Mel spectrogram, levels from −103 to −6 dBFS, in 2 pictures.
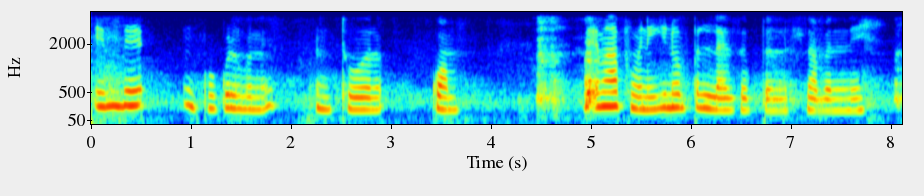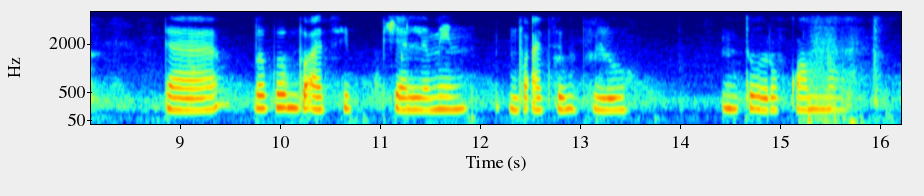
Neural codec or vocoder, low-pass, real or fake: none; 3.6 kHz; real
